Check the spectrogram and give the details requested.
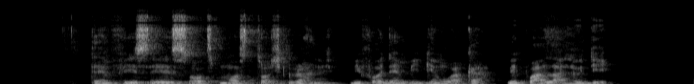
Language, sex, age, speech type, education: Nigerian Pidgin, male, 30-45, spontaneous, tertiary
